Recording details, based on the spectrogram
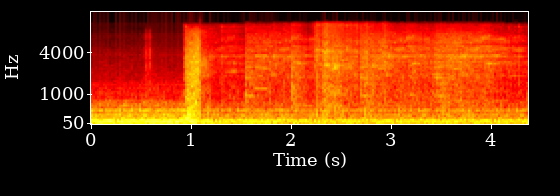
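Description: Glass shatters in the Gunman Chronicles video game: a loud, bright burst of breaking glass about a second in, settling into a steady low rumble and mechanical hum with scattered clinks and debris.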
